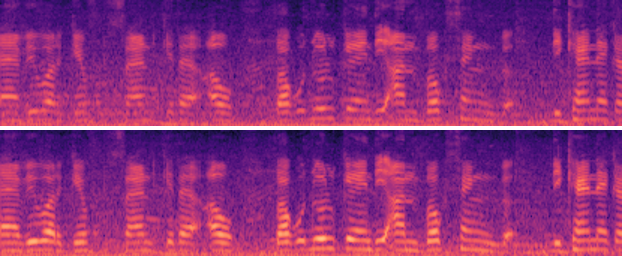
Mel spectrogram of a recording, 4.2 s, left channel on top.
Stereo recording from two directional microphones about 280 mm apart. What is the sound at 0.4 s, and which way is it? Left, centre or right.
Speech, left.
